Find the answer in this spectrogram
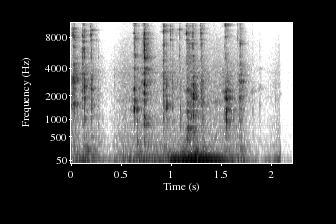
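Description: Typing on a computer keyboard: a few keystrokes, a short pause about half a second in, then another run of keystrokes that stops shortly before the end.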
